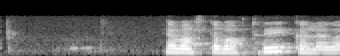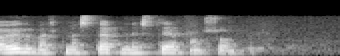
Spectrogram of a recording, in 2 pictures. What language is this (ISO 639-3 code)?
isl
